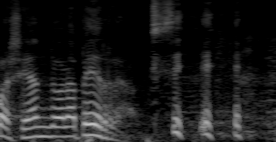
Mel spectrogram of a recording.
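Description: A middle-aged man talks calmly into a microphone.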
